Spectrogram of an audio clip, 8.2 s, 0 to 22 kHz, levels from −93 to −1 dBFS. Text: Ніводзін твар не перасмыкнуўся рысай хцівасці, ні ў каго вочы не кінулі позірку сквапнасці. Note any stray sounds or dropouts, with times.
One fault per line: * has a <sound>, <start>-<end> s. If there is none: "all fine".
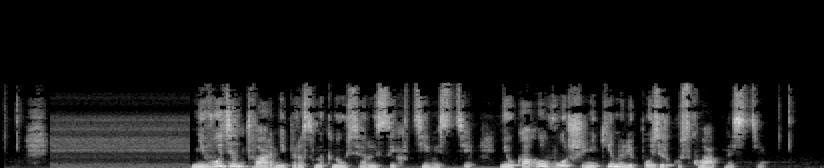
all fine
